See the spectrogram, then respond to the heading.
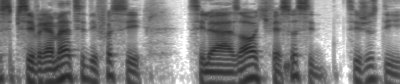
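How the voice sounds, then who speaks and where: In a Quebec accent, the speaker moves at a moderate pace with lively intonation on a very clean recording with a silent background. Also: man. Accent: Québécois French. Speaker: musician. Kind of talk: casual interview chat. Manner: hesitant, many fillers.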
